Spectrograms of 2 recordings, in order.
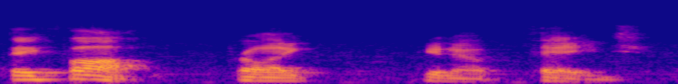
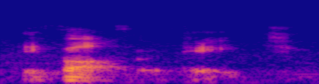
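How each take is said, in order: First: Said in the usual way. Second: "They fought for a page" repeated in a soft, toneless whisper; whispered aside. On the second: Retold or imitated. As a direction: breathe it as a muttered aside. Mocking the comic's sparse plot.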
